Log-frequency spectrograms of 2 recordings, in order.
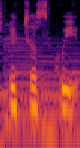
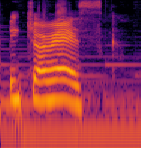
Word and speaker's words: picturesque: Is it the one that I've been pronouncing as picture square? Or there's another one that is actually picture brace. Hey, God, you guys. So, yes, it's picturesque. Picturesque.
